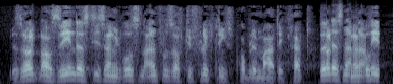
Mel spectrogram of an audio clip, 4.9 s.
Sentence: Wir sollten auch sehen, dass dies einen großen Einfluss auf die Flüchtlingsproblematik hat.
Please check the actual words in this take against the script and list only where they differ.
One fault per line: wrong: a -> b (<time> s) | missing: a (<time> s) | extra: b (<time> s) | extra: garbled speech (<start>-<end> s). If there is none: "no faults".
extra: garbled speech (4.0-4.7 s)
